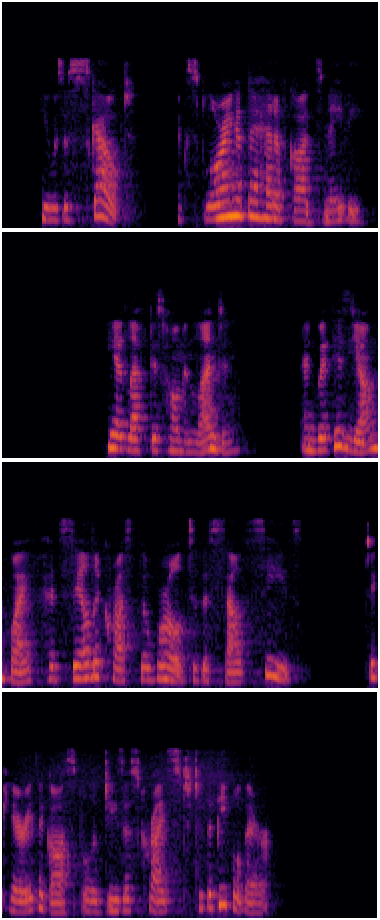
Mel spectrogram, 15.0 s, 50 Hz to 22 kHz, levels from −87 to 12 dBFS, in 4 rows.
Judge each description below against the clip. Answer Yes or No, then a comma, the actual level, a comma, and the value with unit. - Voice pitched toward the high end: Yes, high, 210 Hz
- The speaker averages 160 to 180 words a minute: Yes, average, 170 wpm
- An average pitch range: Yes, average, 3.7 semitones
